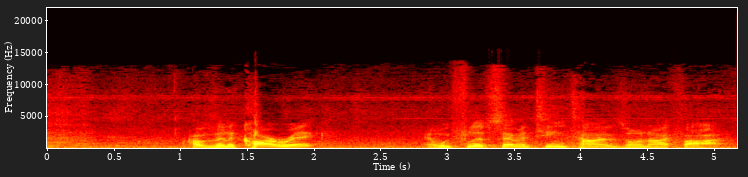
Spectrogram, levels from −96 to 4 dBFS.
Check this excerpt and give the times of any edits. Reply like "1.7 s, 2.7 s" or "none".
none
